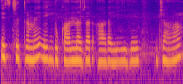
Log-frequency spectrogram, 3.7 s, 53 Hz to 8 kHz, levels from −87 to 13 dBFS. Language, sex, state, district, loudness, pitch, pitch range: Hindi, female, Madhya Pradesh, Bhopal, -16 LUFS, 225 Hz, 215-240 Hz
